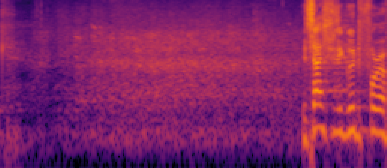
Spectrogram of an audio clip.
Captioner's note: audience laughs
